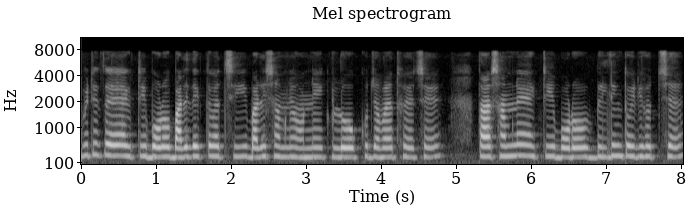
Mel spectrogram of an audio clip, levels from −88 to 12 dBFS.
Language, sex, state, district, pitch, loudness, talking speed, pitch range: Bengali, female, West Bengal, Dakshin Dinajpur, 255 Hz, -18 LUFS, 140 wpm, 245-265 Hz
